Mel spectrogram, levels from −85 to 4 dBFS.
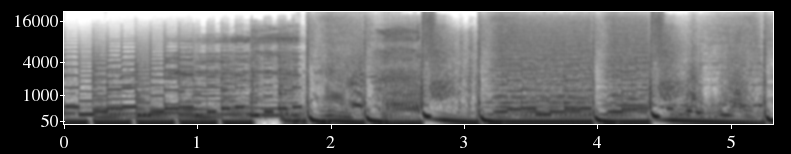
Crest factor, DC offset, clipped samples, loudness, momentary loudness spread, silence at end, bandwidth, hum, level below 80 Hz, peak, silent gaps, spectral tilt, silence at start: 10 dB; under 0.1%; under 0.1%; -11 LUFS; 2 LU; 0 s; over 20 kHz; none; -12 dBFS; 0 dBFS; none; -4 dB/octave; 0 s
